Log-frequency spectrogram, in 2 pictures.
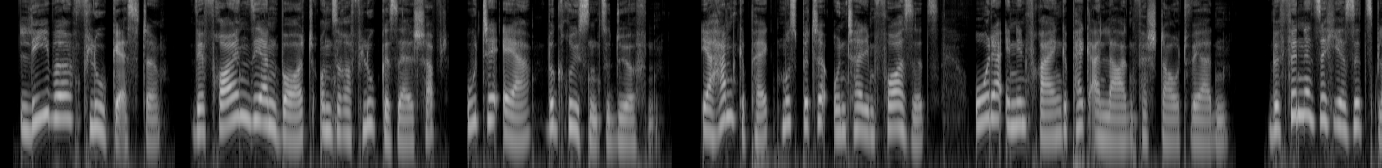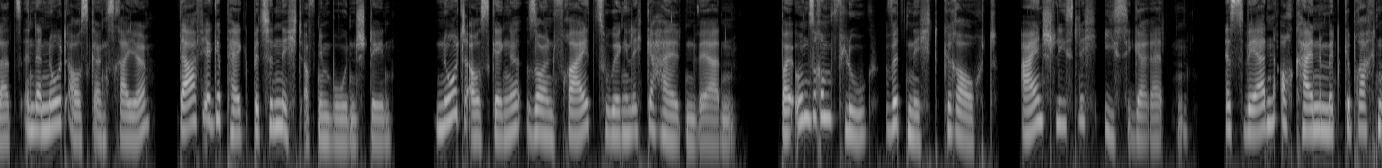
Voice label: Female German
